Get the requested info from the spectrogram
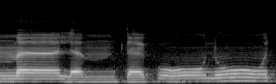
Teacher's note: kena cukup dengung dua harakat Ok dengung dua harakat dan pastikan mulut tu tutup rapatlah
